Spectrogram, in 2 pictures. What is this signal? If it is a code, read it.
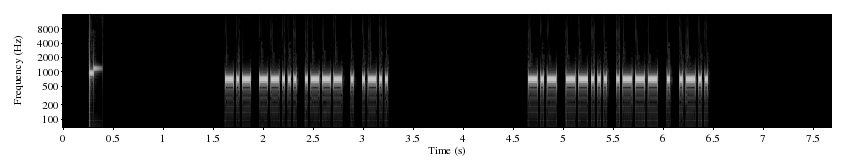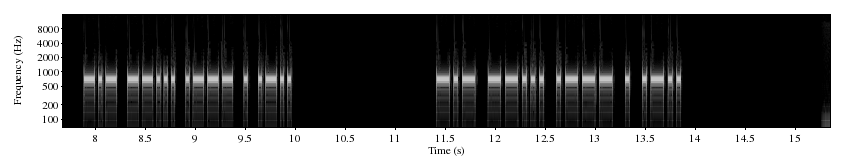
Morse code, heard as a keyed tone, about 36 wpm, 700 Hz. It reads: K7JEL K7JEL K7JEL K7JEL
